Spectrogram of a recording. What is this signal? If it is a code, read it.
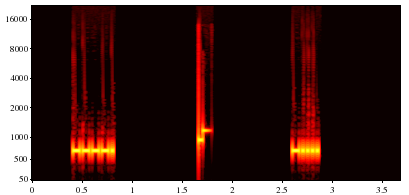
Morse code, heard as a keyed tone, about 54 wpm, 700 Hz. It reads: 9 6
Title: Single Letter-Number Alt 50wpm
